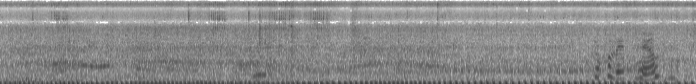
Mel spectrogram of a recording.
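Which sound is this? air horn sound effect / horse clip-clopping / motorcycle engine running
motorcycle engine running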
